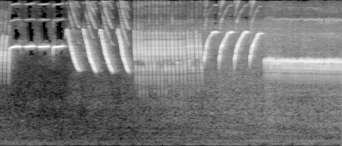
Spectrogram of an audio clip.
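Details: A Belgian canary sings its training song: clear loud upslurred whistles, a run of downslurred sweeps, a fast buzzy roll, arched notes, then a steady low rattling trill.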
